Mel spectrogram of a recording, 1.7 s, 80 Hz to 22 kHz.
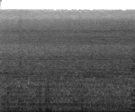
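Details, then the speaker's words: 2009 Mercedes-Benz C350 idling after fixing coolant temperature sensor issue without replacing the part; quiet steady hum, cooling fan now off instead of full blast constantly; normal idle. "let me get my flashlight but you can't hear it before it sounded like it was insanely loud and I'll show you you can see that fan is not on before it was on full-blast at all times"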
